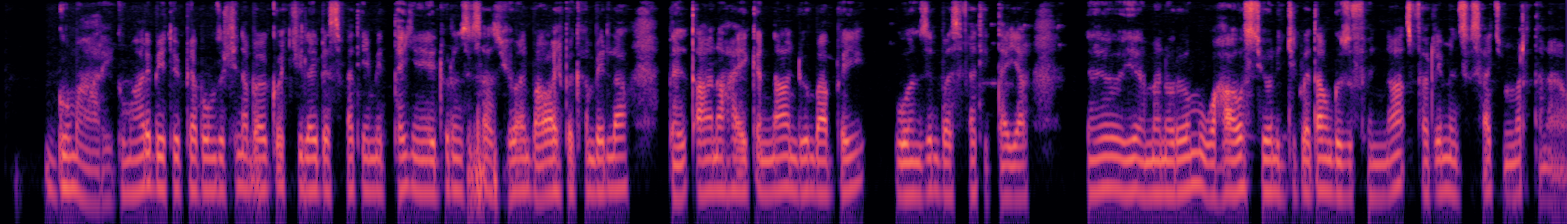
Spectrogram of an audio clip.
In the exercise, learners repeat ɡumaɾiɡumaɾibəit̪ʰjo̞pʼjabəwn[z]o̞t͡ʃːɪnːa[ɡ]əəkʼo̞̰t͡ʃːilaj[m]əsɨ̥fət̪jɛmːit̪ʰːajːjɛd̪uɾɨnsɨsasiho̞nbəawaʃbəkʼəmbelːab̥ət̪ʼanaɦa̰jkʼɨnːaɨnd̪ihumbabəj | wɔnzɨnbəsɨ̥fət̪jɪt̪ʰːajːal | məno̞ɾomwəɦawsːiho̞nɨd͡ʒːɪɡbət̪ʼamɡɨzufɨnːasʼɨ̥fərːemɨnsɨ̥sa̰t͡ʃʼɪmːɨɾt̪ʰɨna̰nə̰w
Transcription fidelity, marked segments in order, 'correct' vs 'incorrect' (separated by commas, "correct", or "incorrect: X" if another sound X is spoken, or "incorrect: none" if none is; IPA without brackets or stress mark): correct, incorrect: b, incorrect: b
